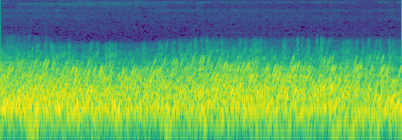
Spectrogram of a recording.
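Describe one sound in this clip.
Bubbles gurgle and pop steadily underwater.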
